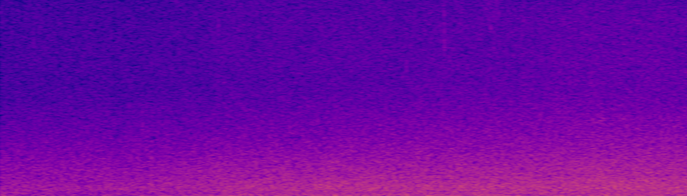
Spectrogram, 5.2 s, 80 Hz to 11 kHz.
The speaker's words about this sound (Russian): Дорога от железнодорожной станции в Юрмале до моря заняла около 30 минут. Над водой кружат чайки, а волны прибивают к берегу куски льда. Да, и звук зимнего моря чуть-чуть отличается от того, что ты ожидаешь услышать, от летнего моря.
